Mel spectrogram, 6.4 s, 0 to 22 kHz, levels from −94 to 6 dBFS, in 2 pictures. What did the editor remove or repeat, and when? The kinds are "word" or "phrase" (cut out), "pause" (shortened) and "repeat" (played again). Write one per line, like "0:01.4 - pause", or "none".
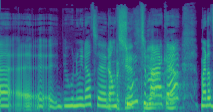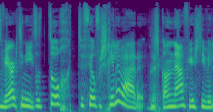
0:00.9 - word
0:03.7 - word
